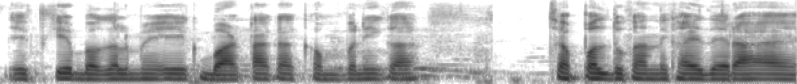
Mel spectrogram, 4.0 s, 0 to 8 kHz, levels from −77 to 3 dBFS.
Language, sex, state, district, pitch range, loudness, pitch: Hindi, male, Jharkhand, Ranchi, 130-135 Hz, -19 LUFS, 130 Hz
